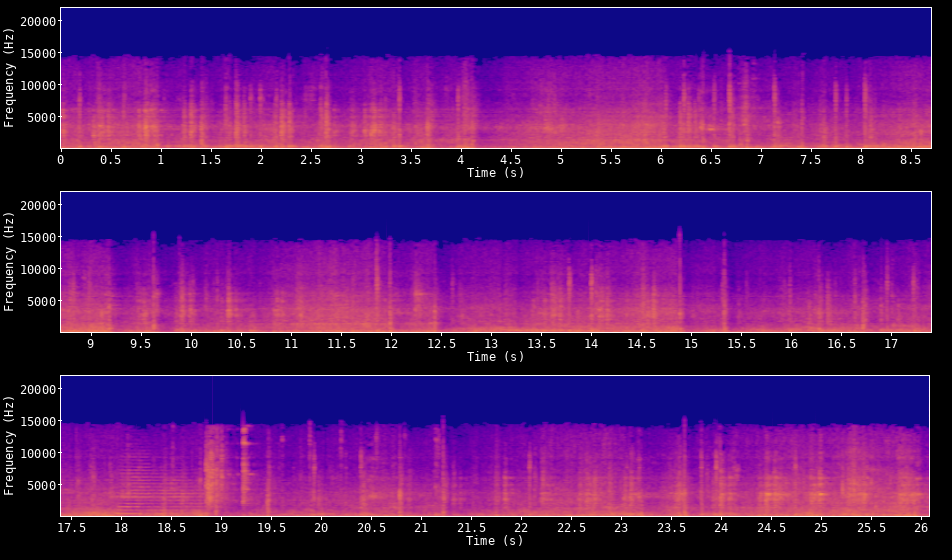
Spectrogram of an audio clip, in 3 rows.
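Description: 2 ft narrow-gauge passenger train running, heard from an open carriage veranda: the wheels clack over the rail joints and the coaches rattle. About three-quarters of the way through, the battery-electric locomotive's horn sounds once for about a second.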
